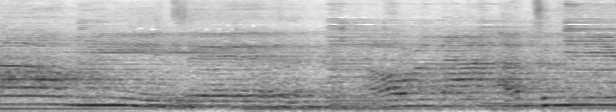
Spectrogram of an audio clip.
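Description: Live acoustic performance: a male voice singing long, wavering held notes over acoustic guitar, with the reverberant sound of a large arena, recorded on a phone.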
